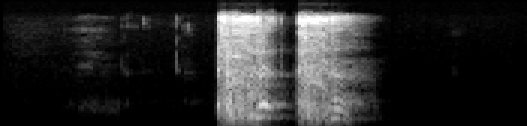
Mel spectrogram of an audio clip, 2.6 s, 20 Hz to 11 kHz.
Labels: {"expert_labels": [{"quality": "ok", "cough_type": "dry", "dyspnea": false, "wheezing": false, "stridor": false, "choking": false, "congestion": false, "nothing": true, "diagnosis": "upper respiratory tract infection", "severity": "unknown"}], "age": 22, "gender": "male", "respiratory_condition": false, "fever_muscle_pain": false, "status": "healthy"}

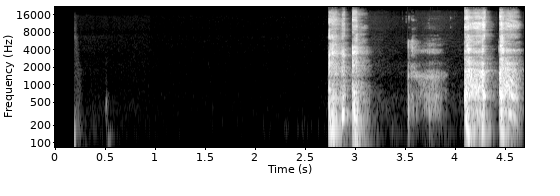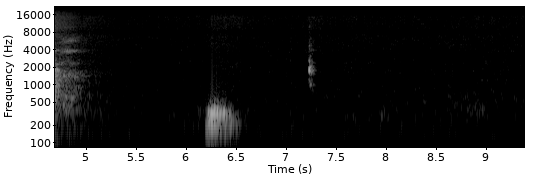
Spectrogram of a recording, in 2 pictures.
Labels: {"expert_labels": [{"quality": "good", "cough_type": "dry", "dyspnea": false, "wheezing": false, "stridor": false, "choking": false, "congestion": false, "nothing": true, "diagnosis": "upper respiratory tract infection", "severity": "mild"}], "age": 18, "gender": "male", "respiratory_condition": false, "fever_muscle_pain": false, "status": "symptomatic"}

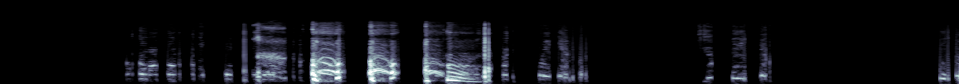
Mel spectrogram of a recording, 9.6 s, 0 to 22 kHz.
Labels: {"expert_labels": [{"quality": "poor", "cough_type": "unknown", "dyspnea": false, "wheezing": false, "stridor": false, "choking": false, "congestion": false, "nothing": true, "diagnosis": "lower respiratory tract infection", "severity": "mild"}], "age": 29, "gender": "male", "respiratory_condition": false, "fever_muscle_pain": false, "status": "COVID-19"}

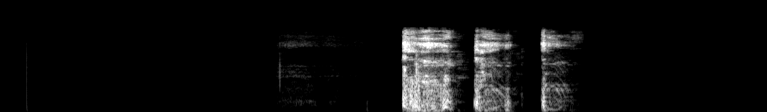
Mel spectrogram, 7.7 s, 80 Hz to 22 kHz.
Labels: {"expert_labels": [{"quality": "good", "cough_type": "wet", "dyspnea": false, "wheezing": false, "stridor": false, "choking": false, "congestion": false, "nothing": true, "diagnosis": "obstructive lung disease", "severity": "mild"}], "age": 38, "gender": "male", "respiratory_condition": false, "fever_muscle_pain": false, "status": "symptomatic"}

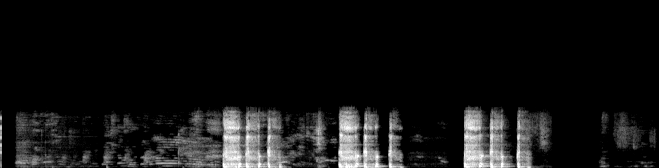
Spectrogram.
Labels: {"expert_labels": [{"quality": "ok", "cough_type": "dry", "dyspnea": false, "wheezing": false, "stridor": false, "choking": false, "congestion": false, "nothing": true, "diagnosis": "healthy cough", "severity": "pseudocough/healthy cough"}]}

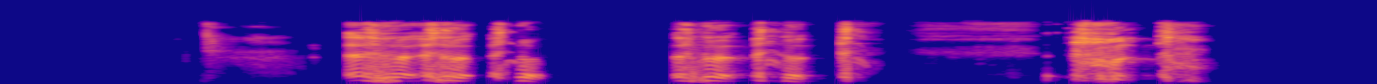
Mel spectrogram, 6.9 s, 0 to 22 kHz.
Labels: {"expert_labels": [{"quality": "good", "cough_type": "wet", "dyspnea": false, "wheezing": false, "stridor": false, "choking": false, "congestion": false, "nothing": true, "diagnosis": "lower respiratory tract infection", "severity": "mild"}], "age": 30, "gender": "other", "respiratory_condition": true, "fever_muscle_pain": false, "status": "healthy"}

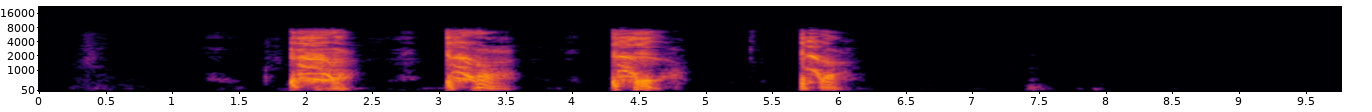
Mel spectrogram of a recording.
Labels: {"expert_labels": [{"quality": "good", "cough_type": "wet", "dyspnea": false, "wheezing": false, "stridor": false, "choking": false, "congestion": false, "nothing": true, "diagnosis": "obstructive lung disease", "severity": "mild"}], "age": 56, "gender": "male", "respiratory_condition": false, "fever_muscle_pain": false, "status": "healthy"}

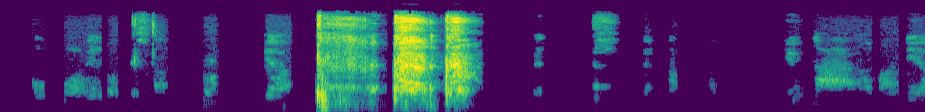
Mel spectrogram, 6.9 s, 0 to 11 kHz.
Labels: {"expert_labels": [{"quality": "good", "cough_type": "wet", "dyspnea": false, "wheezing": false, "stridor": false, "choking": false, "congestion": false, "nothing": true, "diagnosis": "lower respiratory tract infection", "severity": "mild"}], "age": 62, "gender": "female", "respiratory_condition": false, "fever_muscle_pain": false, "status": "COVID-19"}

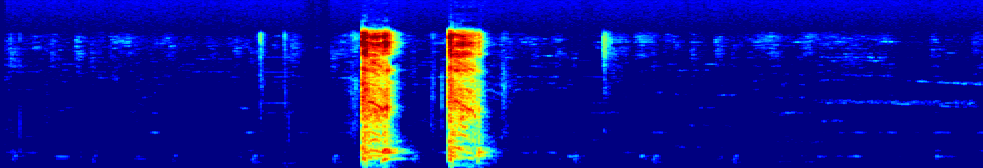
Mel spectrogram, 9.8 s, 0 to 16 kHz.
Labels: {"expert_labels": [{"quality": "good", "cough_type": "dry", "dyspnea": false, "wheezing": false, "stridor": false, "choking": false, "congestion": false, "nothing": true, "diagnosis": "upper respiratory tract infection", "severity": "mild"}], "age": 35, "gender": "male", "respiratory_condition": false, "fever_muscle_pain": false, "status": "symptomatic"}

